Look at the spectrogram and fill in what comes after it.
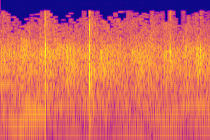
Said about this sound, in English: Give the Lord one more hand clap of praise if you love him tonight.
